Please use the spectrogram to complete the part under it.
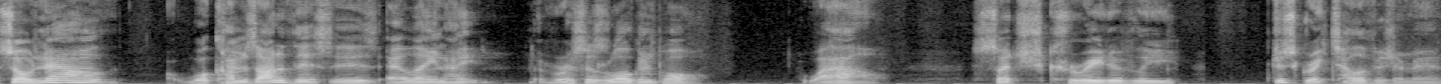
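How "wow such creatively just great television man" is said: mock praise, dripping with sarcasm. Reviewing a wrestling match announcement: sarcastic. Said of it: "I'm being sarcastic".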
